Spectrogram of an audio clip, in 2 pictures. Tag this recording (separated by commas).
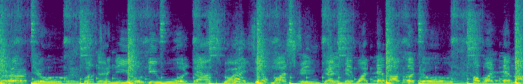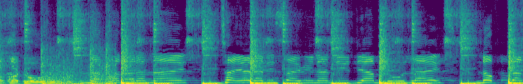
Funk, Music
